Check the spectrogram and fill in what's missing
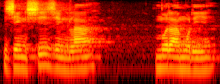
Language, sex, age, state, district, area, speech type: Bodo, male, 18-30, Assam, Chirang, rural, spontaneous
